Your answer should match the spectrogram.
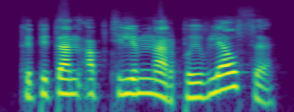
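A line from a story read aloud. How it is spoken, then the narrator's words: Cold question. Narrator (Russian): холодно спросила я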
